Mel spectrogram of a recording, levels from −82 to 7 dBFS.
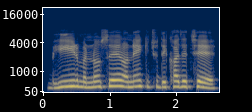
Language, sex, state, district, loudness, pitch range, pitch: Bengali, female, West Bengal, Purulia, -16 LUFS, 240-265 Hz, 255 Hz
